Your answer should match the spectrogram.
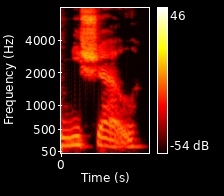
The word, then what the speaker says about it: Michel: But yeah, it's a it's a male name, but it's pronounced Michelle.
